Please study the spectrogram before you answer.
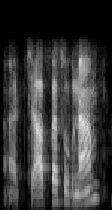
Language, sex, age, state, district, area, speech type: Hindi, male, 45-60, Uttar Pradesh, Mau, rural, conversation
